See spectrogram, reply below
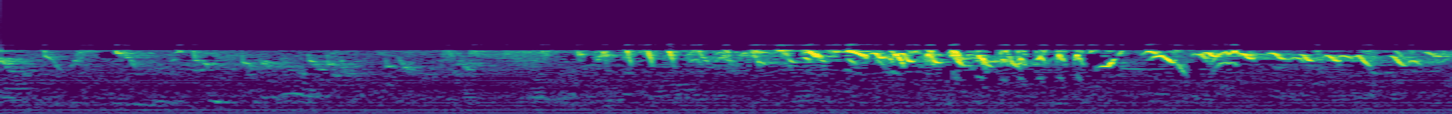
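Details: At a singing contest, a greater green leafbird starts softly, then builds into rapid loud chattering and rising whistled phrases, with other birds faint behind.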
